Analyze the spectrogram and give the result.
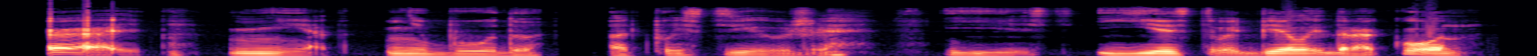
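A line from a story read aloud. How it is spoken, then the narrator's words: Growled. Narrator (Russian): Зарычал Хорг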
